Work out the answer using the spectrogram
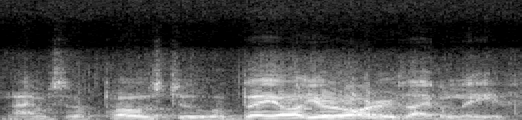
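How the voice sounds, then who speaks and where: A shrewd, tough detective from a 1940s crime serial. The voice is very deep with a bright, forceful edge. Delivery is terse and hard-boiled, steady under threat. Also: male voice, fairly quick, a little hiss or hum, poor audio. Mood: defiant. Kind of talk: 1940s film serial acting. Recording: old 1940s film soundtrack with music.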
